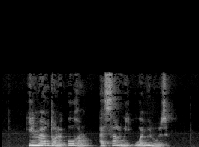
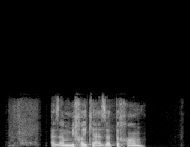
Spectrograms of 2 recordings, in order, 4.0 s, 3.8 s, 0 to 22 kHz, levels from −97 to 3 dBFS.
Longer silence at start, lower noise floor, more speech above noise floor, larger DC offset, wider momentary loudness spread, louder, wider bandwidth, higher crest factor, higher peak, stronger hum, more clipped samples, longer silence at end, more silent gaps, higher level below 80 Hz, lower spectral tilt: first, 0.55 s vs 0.35 s; second, -72 dBFS vs -86 dBFS; second, 50 dB vs 68 dB; neither; second, 16 LU vs 22 LU; second, -23 LUFS vs -19 LUFS; first, 11.5 kHz vs 8 kHz; about the same, 16 dB vs 18 dB; second, -8 dBFS vs -2 dBFS; neither; neither; second, 0.65 s vs 0.95 s; neither; second, -70 dBFS vs -56 dBFS; about the same, -5.5 dB/octave vs -5 dB/octave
